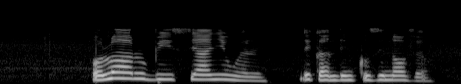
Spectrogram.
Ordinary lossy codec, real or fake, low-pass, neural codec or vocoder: none; real; 5.4 kHz; none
